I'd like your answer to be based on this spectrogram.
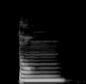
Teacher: First tone, high flat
